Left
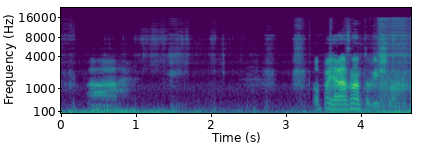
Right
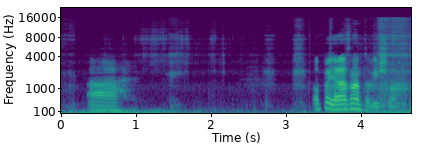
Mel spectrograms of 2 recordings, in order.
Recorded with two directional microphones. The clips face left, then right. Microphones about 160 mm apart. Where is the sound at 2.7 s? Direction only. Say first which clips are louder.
Right 5 dB; 20° right (ahead or behind).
